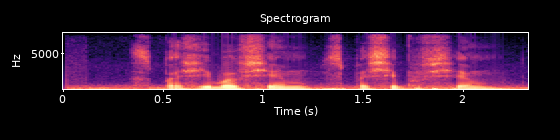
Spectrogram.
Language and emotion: Russian, neutral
